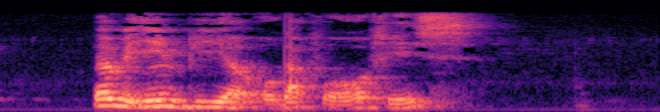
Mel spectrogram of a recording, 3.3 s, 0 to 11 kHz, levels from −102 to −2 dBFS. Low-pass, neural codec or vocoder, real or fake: 7.2 kHz; none; real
